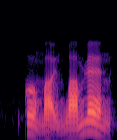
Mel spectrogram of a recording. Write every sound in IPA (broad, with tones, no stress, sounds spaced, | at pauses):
k ɤ˥˩ m a̰˨˩ ɪ̯ m w ä˧˥ m ɥ ɛ˥˩ n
